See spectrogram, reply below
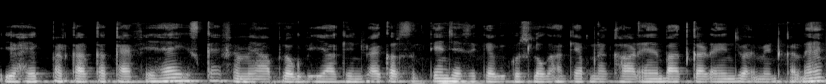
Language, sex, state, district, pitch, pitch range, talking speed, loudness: Hindi, male, Chandigarh, Chandigarh, 125 Hz, 125-130 Hz, 260 wpm, -17 LUFS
